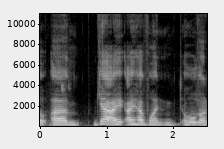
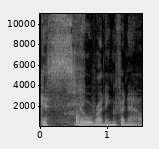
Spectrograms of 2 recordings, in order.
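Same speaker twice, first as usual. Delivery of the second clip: very quiet, very soft whisper under the breath; 4 semitones lower, 14 dB quieter than usual. A character whispers under his breath to Nyx, soft whisper. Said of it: "whispers under his breath very softly".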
